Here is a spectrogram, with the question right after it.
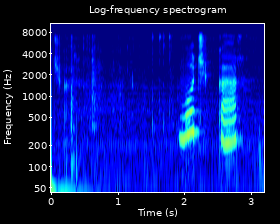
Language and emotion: Russian, neutral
